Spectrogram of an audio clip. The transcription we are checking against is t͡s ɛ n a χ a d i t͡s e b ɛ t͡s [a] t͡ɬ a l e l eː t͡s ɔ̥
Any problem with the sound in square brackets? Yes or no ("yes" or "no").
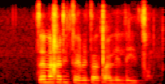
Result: no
